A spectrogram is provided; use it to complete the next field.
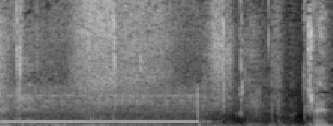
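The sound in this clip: A single steady telephone tone holds at one pitch for just over a second, then cuts off abruptly, leaving faint handling noise and a short rustle while a call is placed.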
